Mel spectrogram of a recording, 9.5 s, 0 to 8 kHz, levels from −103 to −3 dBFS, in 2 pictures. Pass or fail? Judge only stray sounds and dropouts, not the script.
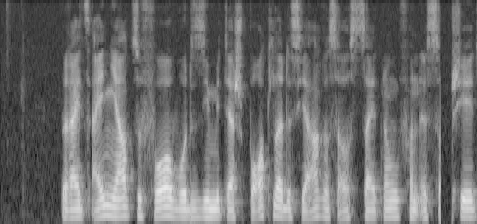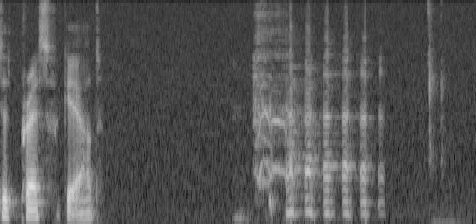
fail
